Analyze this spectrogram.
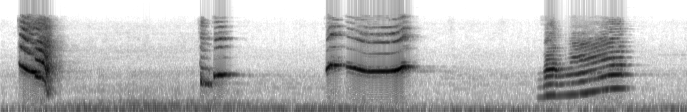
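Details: Pet parrot called mithu imitating household words like mummy and papa, heard as four loud whistled, clipped syllables with rising and bending tones, separated by short pauses; faint low hum beneath.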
